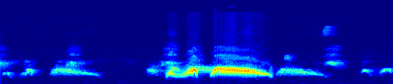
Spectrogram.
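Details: Spotted dove used as a decoy to call wild birds: gentle low coos, a pause, then a rising two-part note and a loud drawn-out coo, with soft coos trailing afterwards.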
